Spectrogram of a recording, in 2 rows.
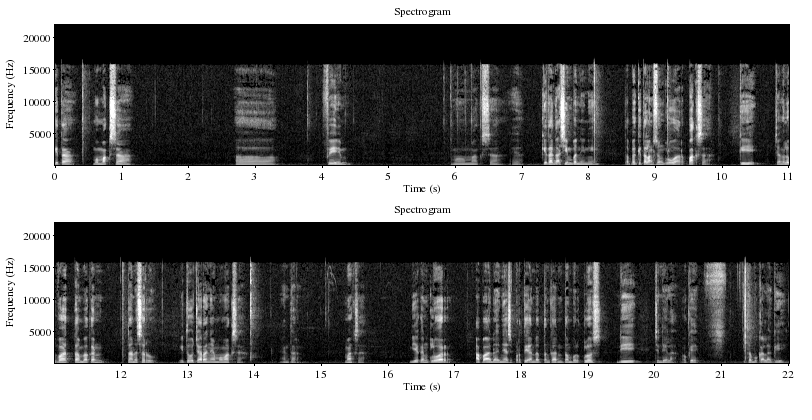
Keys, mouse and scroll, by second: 0.5 Escape, 2.3 Return, 3.2 a, 3.9 Return, 5.6-7.1 typing, 8.1 Escape, 9.3 shift+;, 10.1 q, 12.0 shift+1, 14.0 Return, 20.8 Up, 21.5 Return.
